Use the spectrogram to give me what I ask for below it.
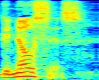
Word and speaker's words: gnosis: and in Greek the word for knowledge is gnosis. At least that's how they think they pronounce it in Greek, G-N-O-S-I-S. But when we anglicize it, we don't say gnostics, we say Gnostics.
